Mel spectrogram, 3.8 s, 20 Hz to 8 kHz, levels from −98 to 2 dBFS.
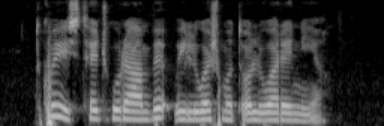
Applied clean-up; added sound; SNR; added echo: none; none; none; none.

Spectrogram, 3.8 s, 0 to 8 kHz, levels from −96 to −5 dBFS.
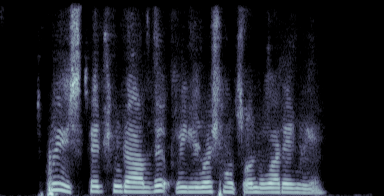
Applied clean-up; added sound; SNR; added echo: neural mask model Resemble Enhance denoiser.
